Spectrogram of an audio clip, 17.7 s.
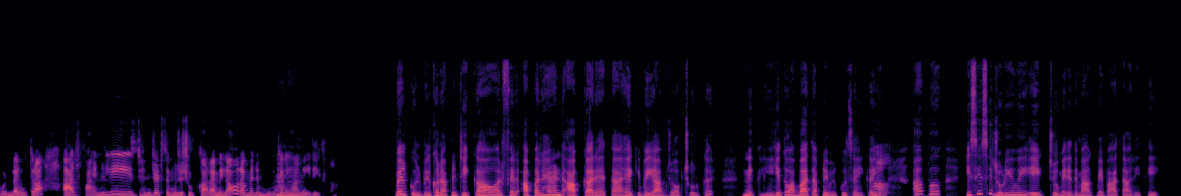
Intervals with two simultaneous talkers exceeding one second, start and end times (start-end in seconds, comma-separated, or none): none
